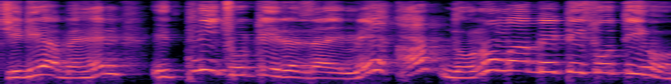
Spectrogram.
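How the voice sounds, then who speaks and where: A cartoonish character voice at a fairly high pitch, with very wide pitch swings and a very slow pace. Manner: polite, gentle.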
